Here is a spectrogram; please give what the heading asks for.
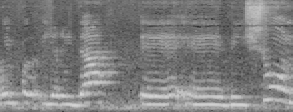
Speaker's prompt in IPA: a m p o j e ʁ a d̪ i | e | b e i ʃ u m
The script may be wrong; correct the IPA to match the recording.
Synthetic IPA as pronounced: i m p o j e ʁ i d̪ a | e | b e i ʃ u n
